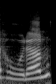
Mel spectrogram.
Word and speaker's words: Hooram: नाम है हुरम, स्पेलिंग है HOORAM।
